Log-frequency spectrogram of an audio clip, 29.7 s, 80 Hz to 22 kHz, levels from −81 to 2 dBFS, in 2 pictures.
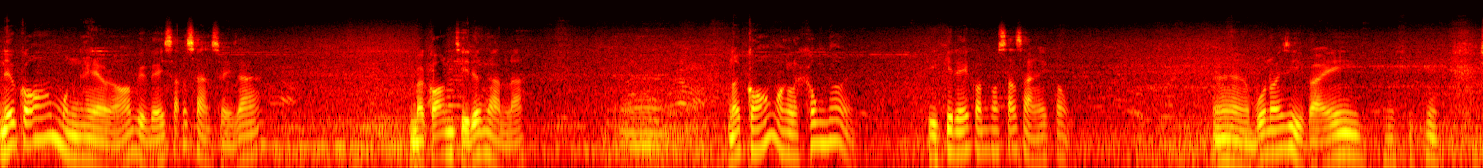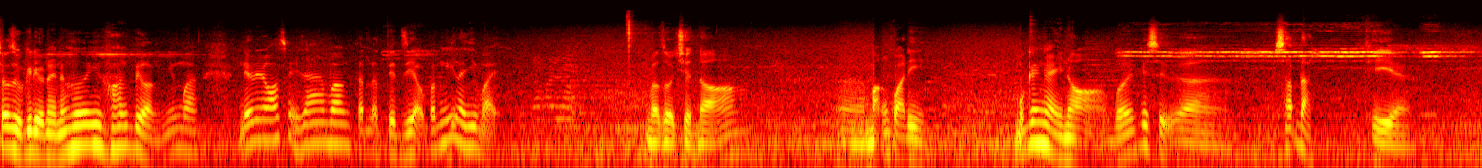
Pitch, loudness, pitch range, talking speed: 145 Hz, -24 LUFS, 110-165 Hz, 170 wpm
